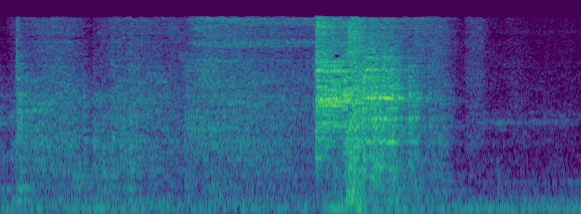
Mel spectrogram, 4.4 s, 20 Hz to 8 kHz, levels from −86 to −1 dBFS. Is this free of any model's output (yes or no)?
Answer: yes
